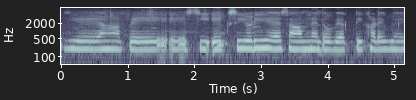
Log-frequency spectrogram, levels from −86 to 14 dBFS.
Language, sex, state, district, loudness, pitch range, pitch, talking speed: Hindi, female, Uttar Pradesh, Budaun, -16 LUFS, 195-205 Hz, 200 Hz, 175 wpm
